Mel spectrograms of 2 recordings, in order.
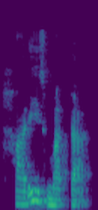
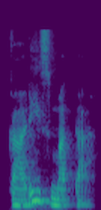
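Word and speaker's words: χαρίσματα: Nós temos aqui, ó, tendo, essa expressão aqui, tendo, aqui é e, tem duas maneiras de pronunciar. Eu, particularmente, eu pronuncio harismata. Alguns podem pronunciar carismata. Independente da forma, harismata ou carismata, aqui significa literalmente dons, porque está na forma plural.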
